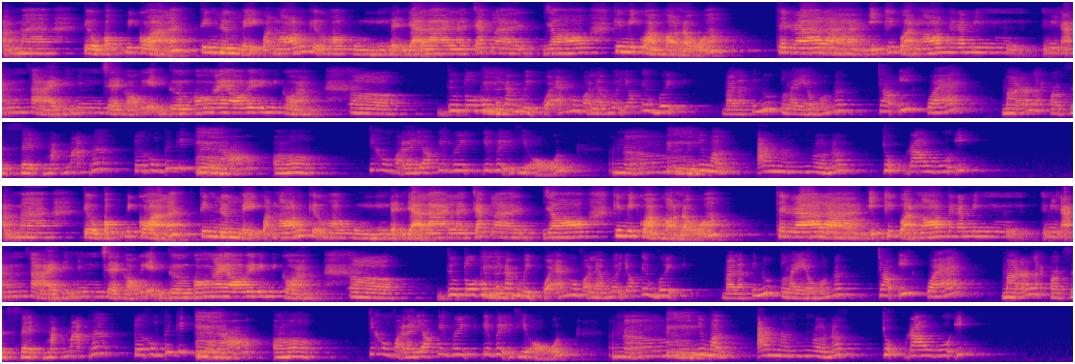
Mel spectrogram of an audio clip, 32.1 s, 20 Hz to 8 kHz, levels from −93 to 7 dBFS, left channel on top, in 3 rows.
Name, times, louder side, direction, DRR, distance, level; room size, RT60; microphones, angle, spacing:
voice 1, 0.0-7.2 7.7-14.2 15.5-15.8 18.7-18.8 23.4-23.7 28.1-28.4, right 2 dB, 80° right, 3 dB, 0.9 m, -22 dB
voice 2, 2.1-2.5 5.4-5.5 8.1-8.7 11.1-11.2 14.2-14.7 15.1-17.5 17.9-19.2 19.5-20.3 20.7-22.5 22.7-24.6 25.1-27.1 27.5-29.9 30.2-31.0, right 2 dB, 35° right, 7 dB, 0.5 m, -28 dB
5.4 x 2.5 x 3.9 m, 0.63 s
head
